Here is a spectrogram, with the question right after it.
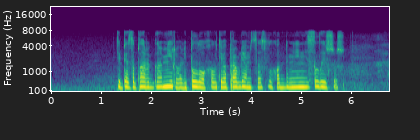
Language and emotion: Russian, angry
